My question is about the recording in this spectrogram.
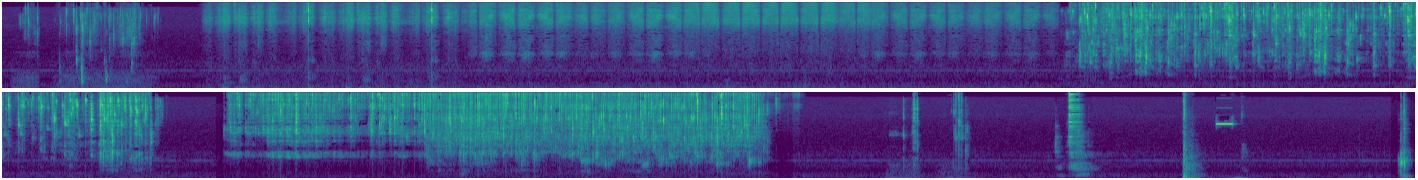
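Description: Water running and splashing over a plastic compact case as it is rinsed, with two loud spells of several seconds each after a quieter steady stretch. Near the end come a few light clicks and taps.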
